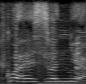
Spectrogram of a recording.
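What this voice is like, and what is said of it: Imitated old grandpa voice. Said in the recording (Chinese): “会模仿那种老爷爷的声音 ... 老爷爷的声音，对呀，就是这样”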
